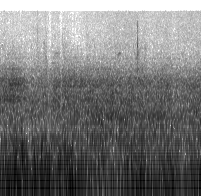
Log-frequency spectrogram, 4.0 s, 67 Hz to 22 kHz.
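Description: Four-engine Boeing 747-400 jetliner landing: a loud, steady, low jet rumble with a noisy hiss above it.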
